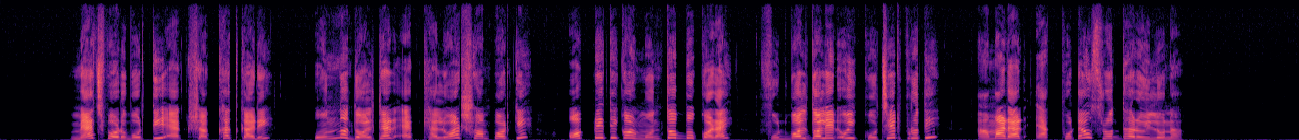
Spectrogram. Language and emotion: Bengali, disgusted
